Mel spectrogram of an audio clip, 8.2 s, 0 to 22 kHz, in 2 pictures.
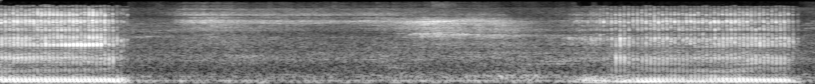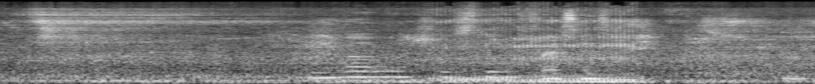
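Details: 8-month-old female Pitbull asleep: deep, rumbling snores with a fluttering, vibrating quality, several breaths in eight seconds, over steady room noise; snoring.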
